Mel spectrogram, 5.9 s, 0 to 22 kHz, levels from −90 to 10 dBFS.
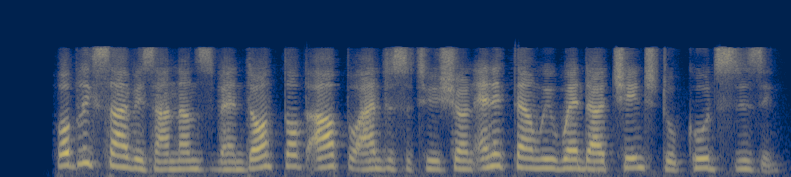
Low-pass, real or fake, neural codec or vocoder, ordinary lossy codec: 7.2 kHz; fake; codec, 16 kHz, 0.2 kbps, FocalCodec; AAC, 32 kbps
